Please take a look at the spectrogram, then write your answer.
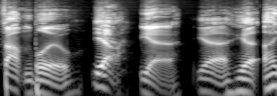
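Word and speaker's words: Fontainebleau: it's Sicilian whatever we're Sicilian so it is Fountain Blue why is there no U there is a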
